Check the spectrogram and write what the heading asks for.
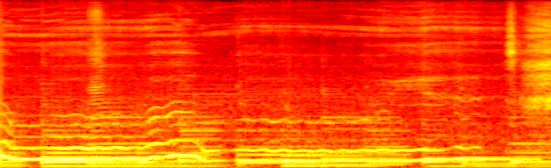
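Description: A man's voice singing a wordless melody of long held notes that slide between pitches, with a short break about a second and a half in before a lower sustained note. He sings over gently played acoustic guitar chords.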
